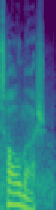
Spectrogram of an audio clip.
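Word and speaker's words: Tollemache: with a double-barrelled name which was spelled tol l e ma CAG - the same spelling but despite the fact that the two names were spelt the same there were pronounced differently so the father's name was to make tal mash that was a really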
